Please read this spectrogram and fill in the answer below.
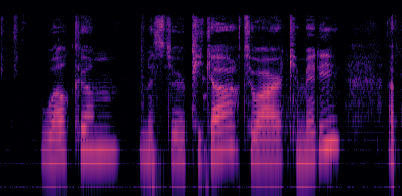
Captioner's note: speaking French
